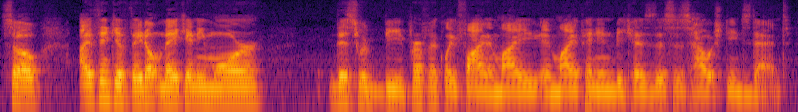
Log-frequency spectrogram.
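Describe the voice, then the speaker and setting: A man giving a casual, rambling movie review, excited and slightly hoarse from talking so much. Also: medium pitch, normal speed. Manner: enthusiastic, rambling with many fillers. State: slightly hoarse, losing his voice.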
